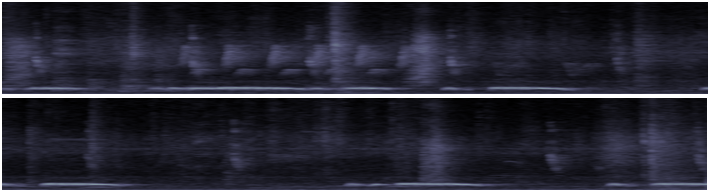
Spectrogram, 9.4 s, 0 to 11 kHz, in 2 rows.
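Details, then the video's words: Caged spotted dove, kept four years, cooing in a series of mellow, even notes of varied length, repeated roughly every one to two seconds. Thin chirps and twitters of other birds come through behind. "còi 4 năm lồng"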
